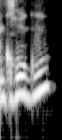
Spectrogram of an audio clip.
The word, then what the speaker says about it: Grogu: Attention, vous me dites si je prononce faux à nouveau, hein. Grogu.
